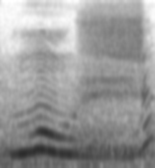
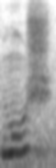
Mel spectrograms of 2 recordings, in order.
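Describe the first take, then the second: First: The final consonant is a voiced zh sound. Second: The final consonant is a voiceless sh sound. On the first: The speaker calls it wrong. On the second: The speaker calls it right.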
